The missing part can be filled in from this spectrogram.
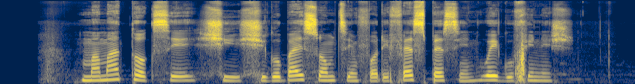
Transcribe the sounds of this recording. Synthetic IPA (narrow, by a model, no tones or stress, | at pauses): mamatɔkseʃiʃiɡobaɪsɔ̃mtĩŋfɔdəfɛstpɛsĩnweɡofĩniʃ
